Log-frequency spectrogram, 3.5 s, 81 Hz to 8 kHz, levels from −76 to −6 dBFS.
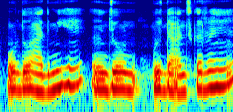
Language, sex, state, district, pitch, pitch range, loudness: Hindi, female, Chhattisgarh, Kabirdham, 210 Hz, 190-225 Hz, -14 LUFS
